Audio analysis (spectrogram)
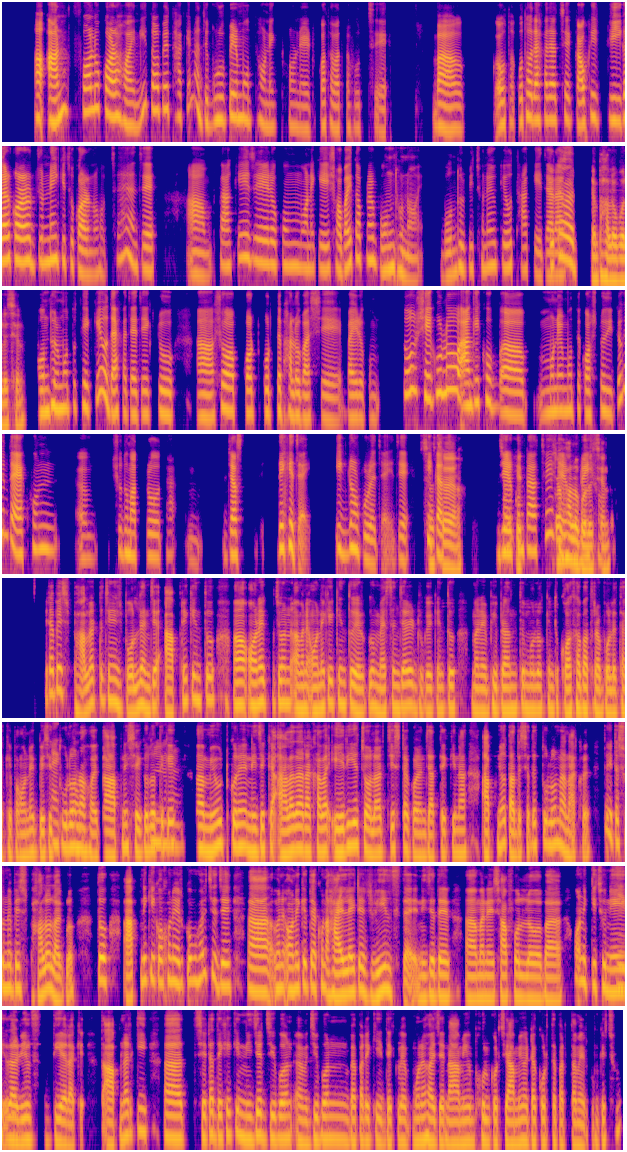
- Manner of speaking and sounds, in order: none
- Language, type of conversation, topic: Bengali, podcast, সামাজিক তুলনা থেকে নিজেকে কীভাবে রক্ষা করা যায়?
